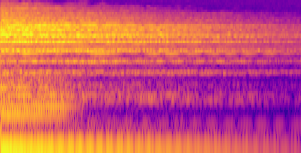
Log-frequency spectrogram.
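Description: The ringing tail of a short intro jingle's final hit: cymbal and instrument tones dying away steadily and fading out about a second and a half in.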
